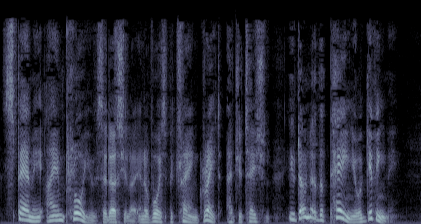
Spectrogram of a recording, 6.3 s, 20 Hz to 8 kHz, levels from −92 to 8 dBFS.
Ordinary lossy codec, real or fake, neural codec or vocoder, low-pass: AAC, 32 kbps; real; none; 7.2 kHz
